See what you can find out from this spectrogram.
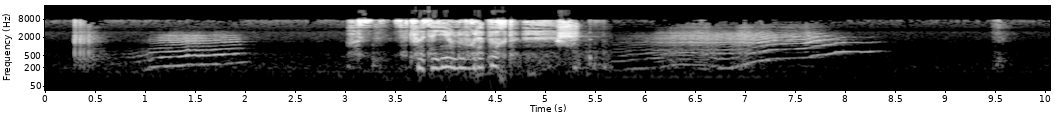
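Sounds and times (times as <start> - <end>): door hinges creaking: 0.8 - 2.2, 5.6 - 8.6.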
